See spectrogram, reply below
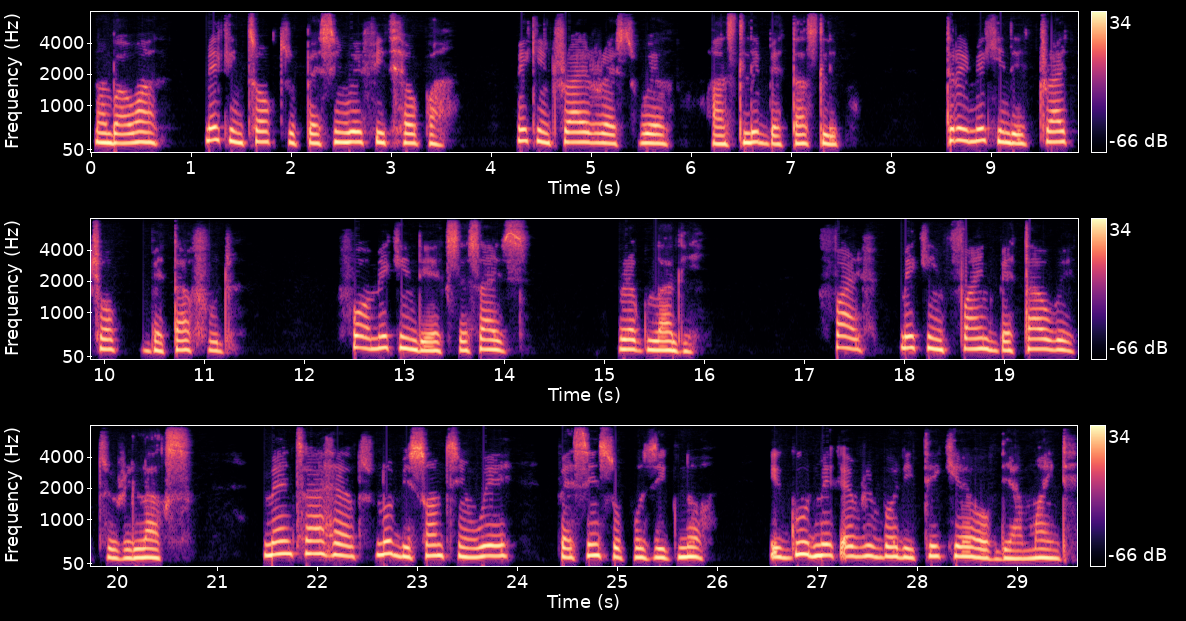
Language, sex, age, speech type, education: Nigerian Pidgin, female, 30-45, spontaneous, tertiary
